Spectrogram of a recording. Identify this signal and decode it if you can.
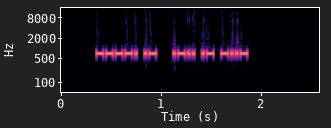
Morse code, heard as a keyed tone, about 48 wpm, 700 Hz. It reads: 9A LAX
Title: Field Day Exchanges Encore - 50wpm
